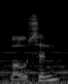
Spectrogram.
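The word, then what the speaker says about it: boatswain: Just like the word bosun is spelled botswain.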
